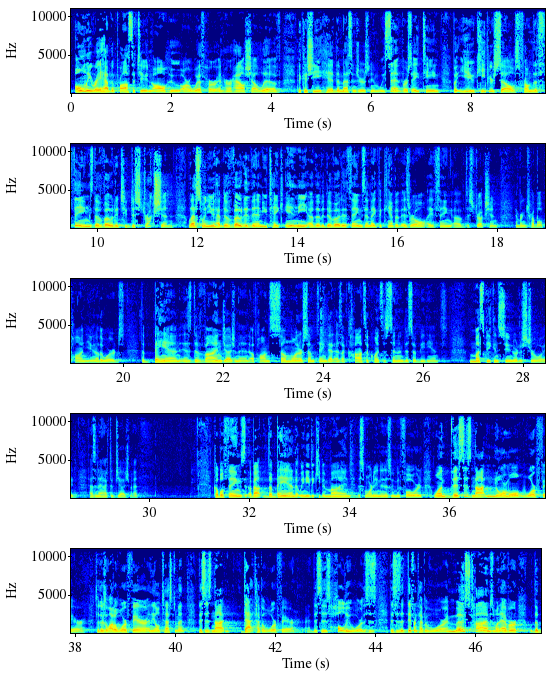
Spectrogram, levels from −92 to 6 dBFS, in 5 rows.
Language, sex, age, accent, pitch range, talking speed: English, male, 40-59, American, 110-140 Hz, 195 wpm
